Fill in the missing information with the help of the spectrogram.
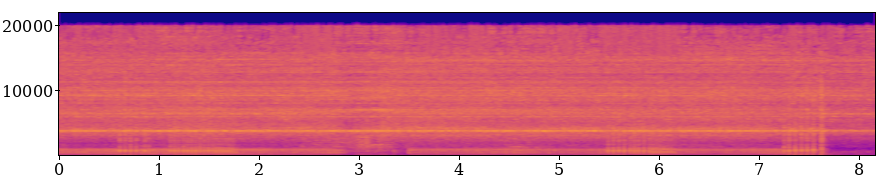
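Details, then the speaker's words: A Vortran Percussive Neb 2.0 running during setup while the user tries it: rapid buzzing pulses of about four per second over a steady mechanical hiss, felt as added resistance similar to EzPAP; a percussive nebulizer running. "this is really interesting so what it feels like [Music] comfortable small engines running but what it really feels like is a lot of extra core resistance very similar to easy PAP"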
